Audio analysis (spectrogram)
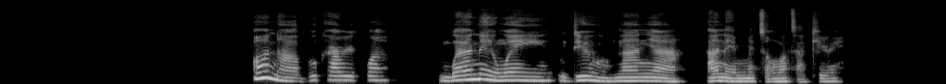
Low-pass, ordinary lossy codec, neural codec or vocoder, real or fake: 14.4 kHz; none; codec, 44.1 kHz, 7.8 kbps, DAC; fake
